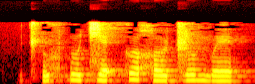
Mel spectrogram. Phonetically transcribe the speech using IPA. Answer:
t͡ʃʼ o xʷ ɓ o t͡ɕ ɛ ʔ k o χ o ɖ͡ʐ o ŋʷ ɛ

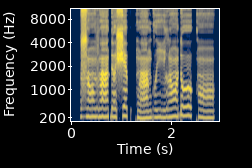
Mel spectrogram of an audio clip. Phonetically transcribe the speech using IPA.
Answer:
z ɔ̃˦ v ã˦ ɗ ə˧ ʃ ɛ˦ p kʷ ã˨˦ ɡʷ iː˧ l ɔ̃˦ ɗ oː˦ k ɔ̃˧

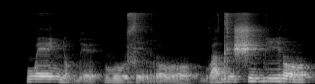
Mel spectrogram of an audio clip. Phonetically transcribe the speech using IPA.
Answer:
w eː˦ ɲ ɔ˨ ɡ͡b ɪ˨ | β uː˨ s i˨ r oː˨ | ɡʷ a˨˦ d i˦ ʃ i˦ b iː˦ ɾ o˦

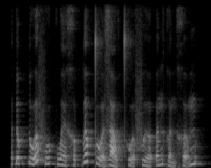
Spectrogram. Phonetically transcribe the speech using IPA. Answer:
ɗ ə˦˥ p̚ ɗ ṵ˧˥ ə̯ f u˨˦ k w ɛ̤˨˩ x ə˨˩ p̚ l ə˦˥ p̚ t̪ ṵ˧˨ ə̯ z a˧˩ w t̪ʰ ṵ˧˨ ə̯ f ɨ˧˩ ə̯ ʔ ə˨˦ n k ə˧˩ n x ə̰˧˥ m

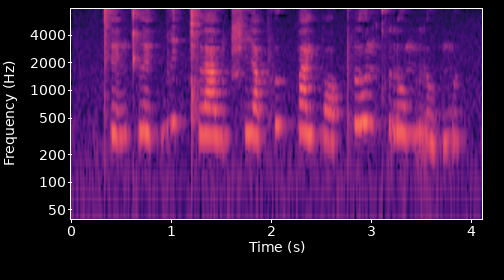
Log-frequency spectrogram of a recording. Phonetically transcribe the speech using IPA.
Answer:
tʰ e˩˦ n kʰ l e˨˩ k̚ b i˥˩ t̚ pʰ l a˧ w t͡ɕʰ i˧ a̯ pʰ ɯ˦˥ k̚ p a˧ j b ɔ˨˩ ʔ pʰ l o˥˩ n kʰ r o˧ m r u˨˩ ʔ m ɯ˨˩ k̚

